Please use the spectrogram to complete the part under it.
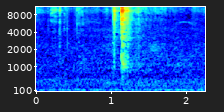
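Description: Metal scissors are set down on a padded surface with a click.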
